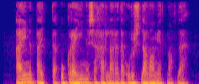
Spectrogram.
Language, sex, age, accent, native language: Uzbek, male, 25-34, Buxoro, Uzbek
